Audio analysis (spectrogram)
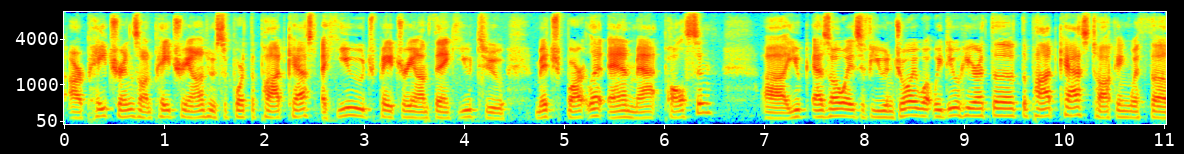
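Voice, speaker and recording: A man's voice: medium pitch, a bit bright. An American man hosting a podcast, chatting casually in an informal, rambling way. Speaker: podcast host.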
